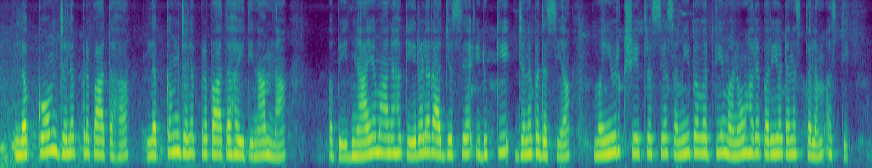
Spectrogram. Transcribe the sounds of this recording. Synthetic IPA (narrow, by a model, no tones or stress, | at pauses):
lɐkːoːmd͡ʒɐlɐpɾɐpaːt̪ɐɦɐ̆ | lɐkːɐmd͡ʒɐlɐpɾɐpaːt̪ɐɦɐit̪inaːmna | ɐpedɲaːjɐmaːnɐɦɐ̆keːɾɐɭɐɾaːd͡ʒjɐsjɐʔiɽukːid͡ʒɐnɐpɐd̪ɐsjɐmɐjuːɾkʂeːt̪ɾɐsjɐsɐmiːpɐʋɐɾt̪imɐnoːɦɐɾɐpɐɾjɐʈɐnɐst̪ʰɐlɐmʔɐ̰st̪i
